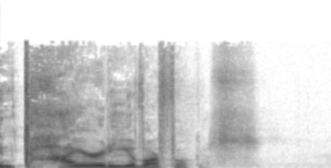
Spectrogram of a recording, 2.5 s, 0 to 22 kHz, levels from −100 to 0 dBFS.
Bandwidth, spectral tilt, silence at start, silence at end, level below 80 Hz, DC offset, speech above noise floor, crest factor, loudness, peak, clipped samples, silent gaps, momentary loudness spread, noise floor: 17 kHz; -3.5 dB/octave; 0 s; 0.6 s; -72 dBFS; under 0.1%; 48 dB; 18 dB; -26 LUFS; -12 dBFS; under 0.1%; none; 19 LU; -76 dBFS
